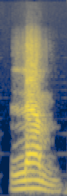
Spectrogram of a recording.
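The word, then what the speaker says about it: lamb: উচ্চারণটা কিন্তু সাইলেন্ট হয়ে গেল টুম হয়ে গেল ল্যাম এই যে বি এর উচ্চারণটা পুরোপুরি বা সাইলেন্ট হয়ে গেল এইগুলো বেশি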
